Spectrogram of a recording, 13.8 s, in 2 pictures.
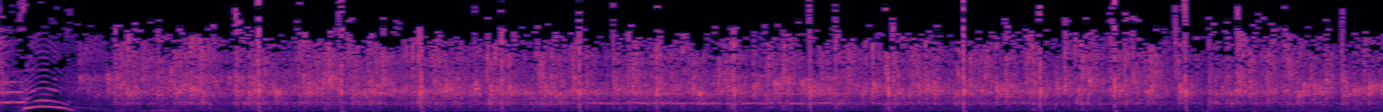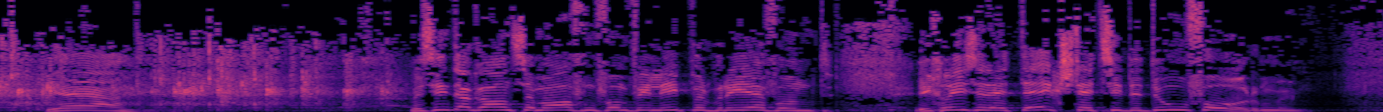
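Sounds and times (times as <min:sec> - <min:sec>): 
audience applause: 0:00.0 - 0:09.5
speech: 0:07.2 - 0:07.8, 0:09.0 - 0:13.5.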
